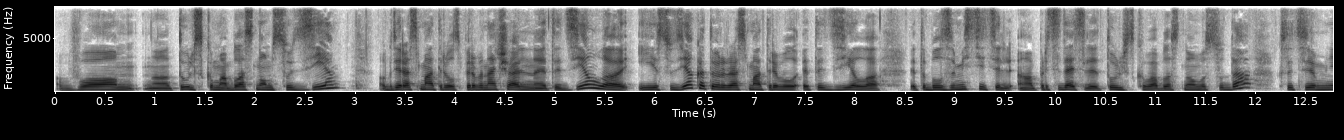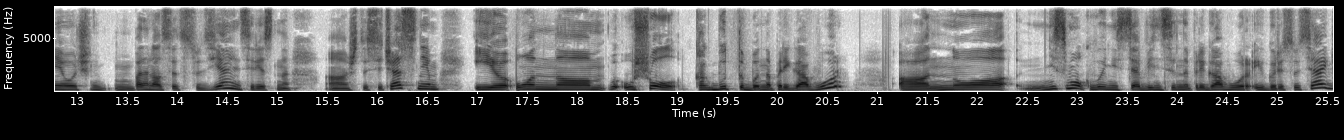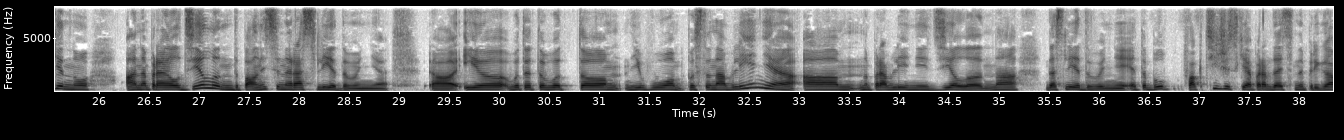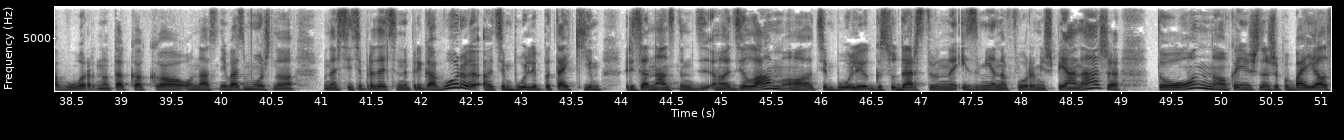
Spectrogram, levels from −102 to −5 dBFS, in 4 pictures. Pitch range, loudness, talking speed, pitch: 160-195 Hz, -17 LUFS, 115 wpm, 175 Hz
